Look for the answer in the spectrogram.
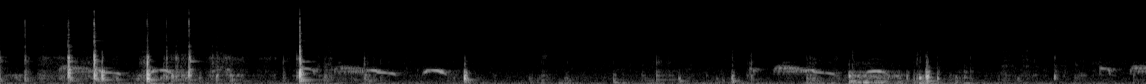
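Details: Spotted dove (tekukur) heard at an oil palm plantation during a search for the birds: soft low cooing phrases of two or three slurred notes, repeated with pauses, mixed with sharp clicks and handling knocks.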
